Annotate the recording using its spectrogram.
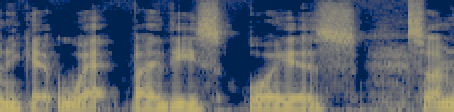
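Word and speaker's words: olla: get wet by these Oyas. So I'm not very knowledgeable about them. I'm very curious about them. And again, it's spelled O-L-L-A. Even though you're being fancy and saying Oya. Oya. Oya.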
